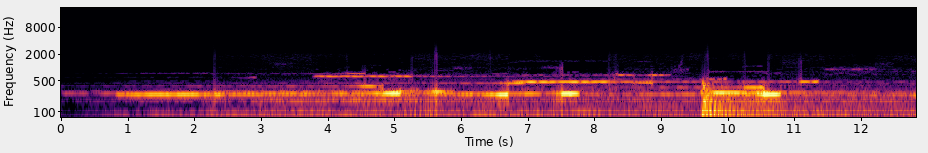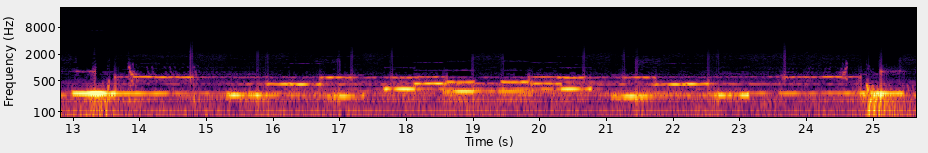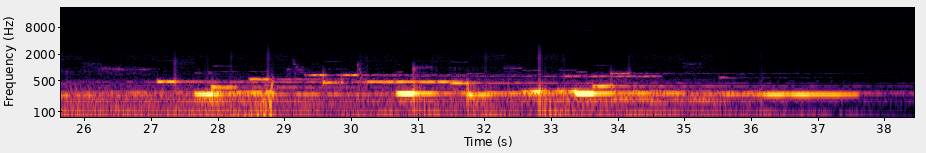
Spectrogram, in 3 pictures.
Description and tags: ERH p1.2o2bb12 14 alien sounds lostlaboratory-rwrk
remix of "p1.2o2bb12_14_alien_sounds" added by ERH (see remix link above)
slow down, edits, vocode, filter, reverb, delay, and gently compression
film, sky, atmosphere, reverb, sci-fi, creepy, alien, astral, deep, score, processed, dark, illbient, pad, granular, delay, backgroung, filter, galaxy, ambient, air, fx, electro, effect, abstract, ambience, outher, remix, psychedelic, floating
